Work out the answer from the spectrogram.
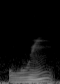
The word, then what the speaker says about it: oui: OU at the start of the syllable makes a W sound, just like in the words woman and west. Some French examples of this are oui and ouest.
